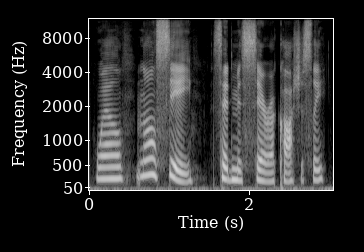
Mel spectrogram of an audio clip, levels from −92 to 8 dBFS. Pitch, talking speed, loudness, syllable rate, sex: 220 Hz, 135 wpm, -18 LUFS, 4.3 syllables/s, female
